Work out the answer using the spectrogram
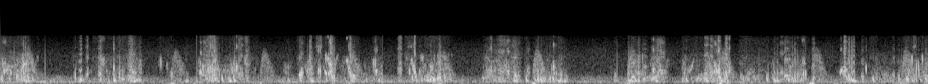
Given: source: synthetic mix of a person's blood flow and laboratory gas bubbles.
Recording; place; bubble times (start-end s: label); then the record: Doppler ultrasound of blood flow; subclavian vein
0.00-0.39 s: bubbles
0.72-1.45 s: bubbles
1.57-1.78 s: bubbles
1.84-1.91 s: bubbles
1.97-2.59 s: bubbles
2.83-3.83 s: bubbles
3.97-4.55 s: bubbles
4.80-5.69 s: bubbles
6.08-6.70 s: bubbles
6.80-7.33 s: bubbles
7.39-8.17 s: bubbles
8.38-9.29 s: bubbles
From the record:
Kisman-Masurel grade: 444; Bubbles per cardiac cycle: continuous sound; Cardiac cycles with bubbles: 100%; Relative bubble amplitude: maximal (0.775 to 0.999); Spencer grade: 4 (maximum detectable bubble signal sounding continuously throughout systole and diastole of every cardiac period, and overriding the amplitude of the normal cardiac signals); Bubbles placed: anywhere in the cardiac cycle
